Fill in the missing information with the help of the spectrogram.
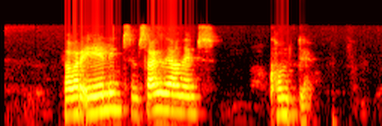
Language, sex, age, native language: Icelandic, female, 30-39, Icelandic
